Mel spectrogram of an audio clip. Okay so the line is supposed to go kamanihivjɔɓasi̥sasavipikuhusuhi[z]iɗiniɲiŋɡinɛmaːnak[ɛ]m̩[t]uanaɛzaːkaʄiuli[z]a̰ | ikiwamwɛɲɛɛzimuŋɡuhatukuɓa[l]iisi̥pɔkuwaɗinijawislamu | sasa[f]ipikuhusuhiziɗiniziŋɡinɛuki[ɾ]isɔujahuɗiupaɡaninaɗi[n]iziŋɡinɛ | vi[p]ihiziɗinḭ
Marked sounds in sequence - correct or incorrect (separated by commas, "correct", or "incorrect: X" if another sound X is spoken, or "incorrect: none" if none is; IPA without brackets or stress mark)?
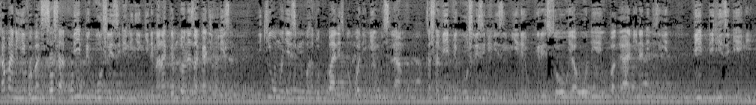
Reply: correct, correct, correct, correct, correct, incorrect: v, correct, correct, correct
